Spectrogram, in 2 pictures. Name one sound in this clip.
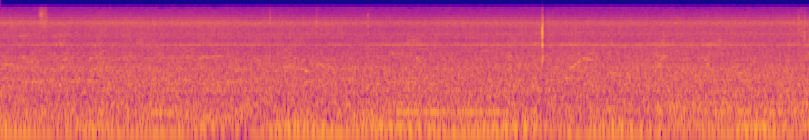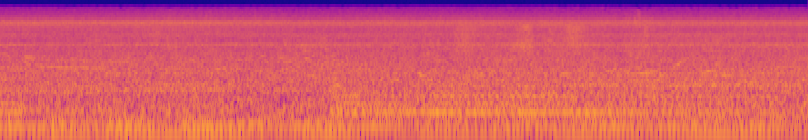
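A towboat engine rumbles low and steady across the water.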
